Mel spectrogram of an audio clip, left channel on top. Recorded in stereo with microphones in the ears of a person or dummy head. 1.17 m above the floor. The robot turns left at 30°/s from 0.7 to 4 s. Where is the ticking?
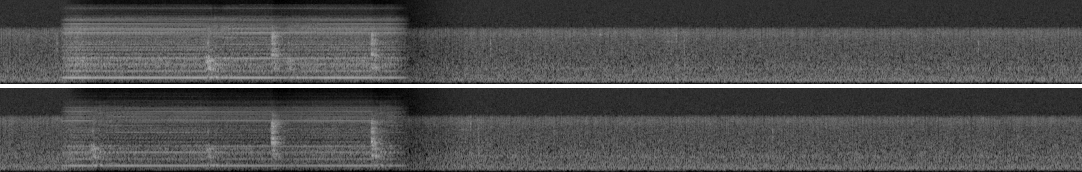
25° right (ahead or behind), 1.5 m; by 3.9 s 5° left (ahead or behind), 1.5 m.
